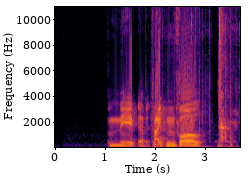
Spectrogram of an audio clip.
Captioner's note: typing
